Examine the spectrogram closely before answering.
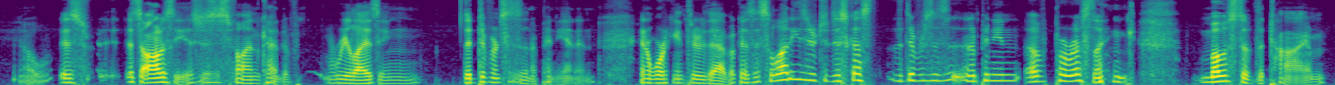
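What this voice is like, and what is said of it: Slightly scratchy voice. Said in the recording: “My voice sounds a little scratchy, to me at least”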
